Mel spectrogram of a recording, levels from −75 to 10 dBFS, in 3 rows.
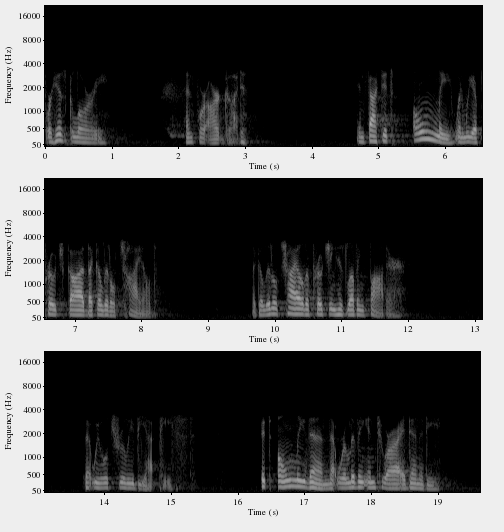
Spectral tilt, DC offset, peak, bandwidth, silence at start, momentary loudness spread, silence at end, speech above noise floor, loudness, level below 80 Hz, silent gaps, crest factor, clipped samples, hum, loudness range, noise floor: -7 dB/octave; under 0.1%; -10 dBFS; 3.8 kHz; 0 s; 15 LU; 0.6 s; 43 dB; -31 LUFS; -66 dBFS; none; 22 dB; under 0.1%; none; 9 LU; -73 dBFS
